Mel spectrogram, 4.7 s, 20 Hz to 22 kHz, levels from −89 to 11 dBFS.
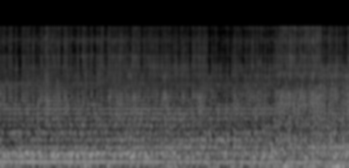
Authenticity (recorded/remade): remade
